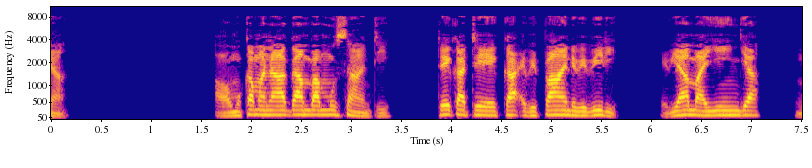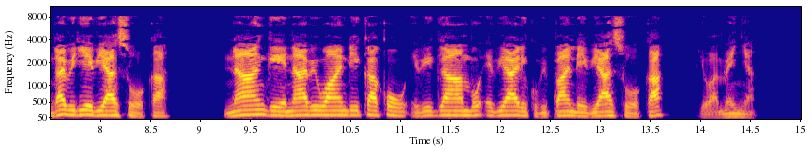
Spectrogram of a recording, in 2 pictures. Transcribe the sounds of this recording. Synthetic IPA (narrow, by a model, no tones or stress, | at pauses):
awo̞mukamanaːɡaːmbammusanti | te̞ːkate̞ːkaʔeβipaːnde̞βiβiɾi | e̞βjaːmajiːɲɟa | ŋɡaβiɾje̞ːβjaːso̞ːka | naːŋɡe̞naːβiwaːndiːkako̞e̞βiɡaːmbo̞ʔe̞βjaːlikuβipaːnde̞ːβjaːso̞ːka | βjḛwa̰me̞ɲa̰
